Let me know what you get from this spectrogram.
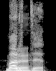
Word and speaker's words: Marte: Men Marte hade som sagt hon hade kommenterat det här och du uttalar det här som Marta. – Marte. – Ja. – Du menar Marta som är hon brasilianskan. – Ja. Det känns ändå mer norskt med Marte.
